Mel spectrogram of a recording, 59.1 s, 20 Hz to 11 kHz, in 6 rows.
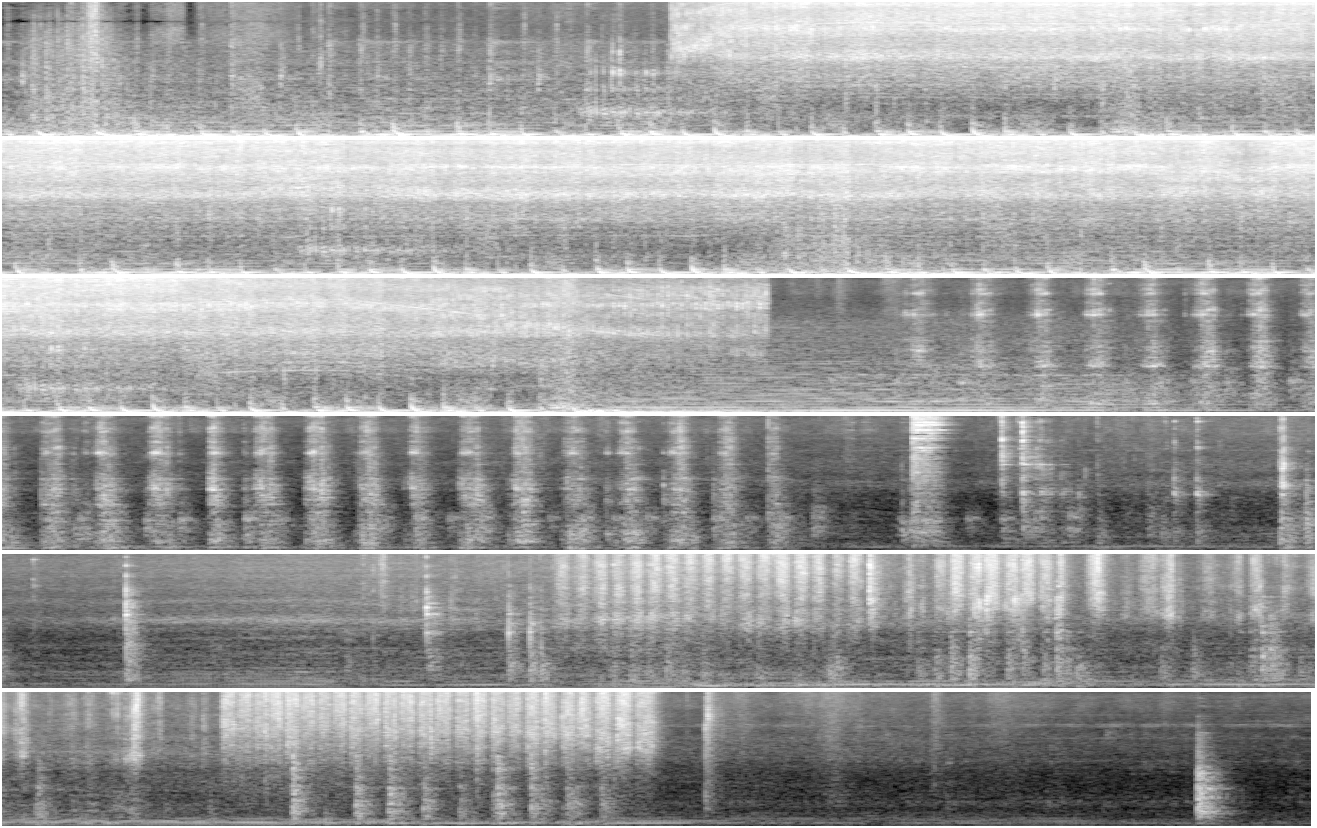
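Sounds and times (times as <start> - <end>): file rasping on wood: 5.0 - 25.5, 26.4 - 35.7, 43.2 - 54.3
rubbing strokes on wood: 5.0 - 25.5, 43.4 - 55.8.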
